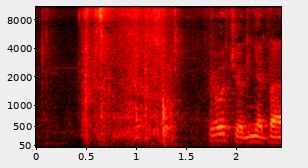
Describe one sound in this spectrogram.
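Packing tape peels off a cardboard box with a ripping sound.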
